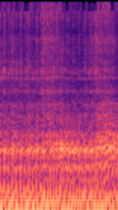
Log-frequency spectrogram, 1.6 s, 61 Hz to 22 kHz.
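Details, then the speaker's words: Yamaha XJ650, about 40 years old and back after 8 years off the road, revving with no baffle fitted: a deep, harsh, raspy roar that stays loud and coarse. Loud unbaffled exhaust, heard before the new baffle goes in. "I hope you can appreciate that just grungchiness of that to be in the room with it it's quite intense"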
